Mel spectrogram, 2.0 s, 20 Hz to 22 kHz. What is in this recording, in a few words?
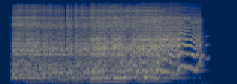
Door - Wood Creak Sharp; Hollywood Edge; sound designer's toolkit v2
